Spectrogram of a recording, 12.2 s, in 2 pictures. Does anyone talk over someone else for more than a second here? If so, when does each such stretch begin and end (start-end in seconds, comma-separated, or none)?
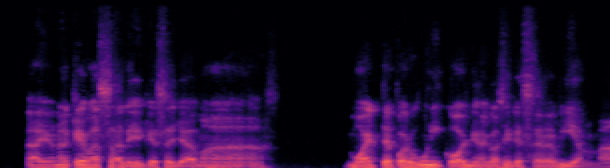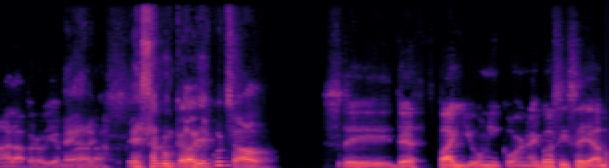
none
